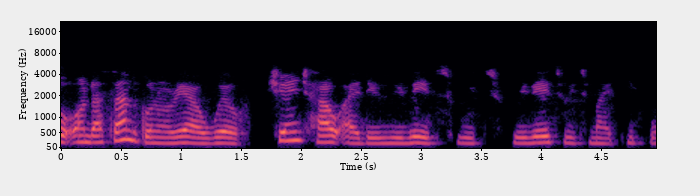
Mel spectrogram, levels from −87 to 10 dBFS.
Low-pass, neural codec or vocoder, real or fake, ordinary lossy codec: 5.4 kHz; none; real; Opus, 24 kbps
